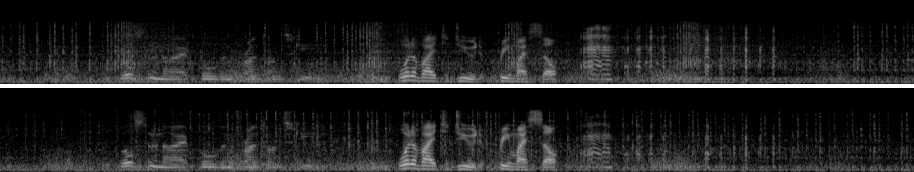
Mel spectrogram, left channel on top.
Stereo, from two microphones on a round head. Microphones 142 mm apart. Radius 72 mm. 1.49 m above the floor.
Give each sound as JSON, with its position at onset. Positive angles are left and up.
{"t": 1.2, "sound": "a man speaking", "side_deg": -35}
{"t": 4.0, "sound": "a man speaking", "side_deg": -50}
{"t": 5.8, "sound": "laughter", "side_deg": 80}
